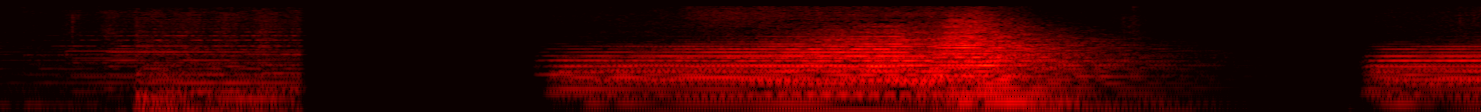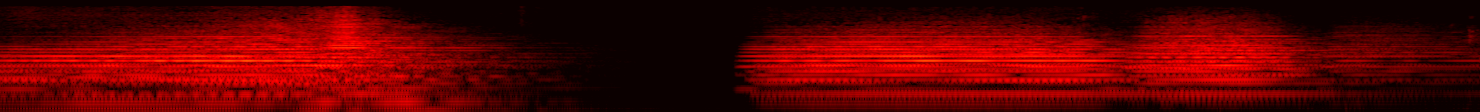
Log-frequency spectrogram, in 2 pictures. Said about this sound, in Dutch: Je hoort het muziekstuk Finlandia van de Finse componist Jean Sibelius.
